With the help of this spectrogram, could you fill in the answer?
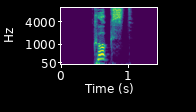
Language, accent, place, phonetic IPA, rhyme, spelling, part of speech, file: German, Germany, Berlin, [kʊkst], -ʊkst, kuckst, verb, De-kuckst.ogg
- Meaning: second-person singular present of kucken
